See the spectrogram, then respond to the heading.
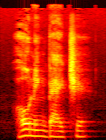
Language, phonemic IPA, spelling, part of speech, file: Dutch, /ˈhonɪŋˌbɛicə/, honingbijtje, noun, Nl-honingbijtje.ogg
- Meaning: diminutive of honingbij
